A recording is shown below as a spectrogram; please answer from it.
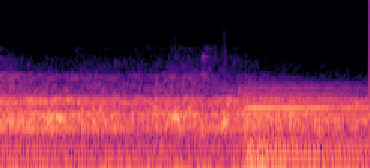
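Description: Muffled underwater sound of a person plunging into a pool, the water rush and bubbles dulled, under a low droning ambient music track. A sustained, gong-like tone comes in near the end.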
